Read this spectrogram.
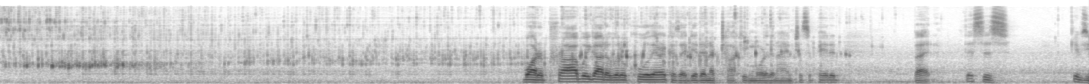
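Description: Tea pours in a thin stream into a glass jug, trickling and then dripping.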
